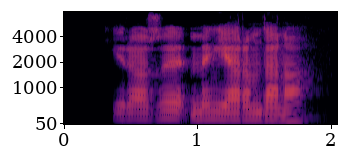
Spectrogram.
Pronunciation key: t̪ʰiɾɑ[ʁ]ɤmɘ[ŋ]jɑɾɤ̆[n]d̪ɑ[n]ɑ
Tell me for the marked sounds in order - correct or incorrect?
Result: incorrect: ʒ, correct, incorrect: m, correct

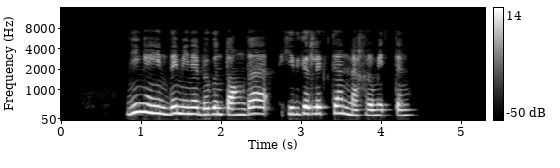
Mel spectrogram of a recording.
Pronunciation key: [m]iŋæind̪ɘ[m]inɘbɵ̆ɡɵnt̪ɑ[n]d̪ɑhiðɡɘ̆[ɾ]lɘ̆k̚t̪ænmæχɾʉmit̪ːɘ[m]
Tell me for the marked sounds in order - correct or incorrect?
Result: incorrect: n, correct, incorrect: ɴ, correct, incorrect: ŋ

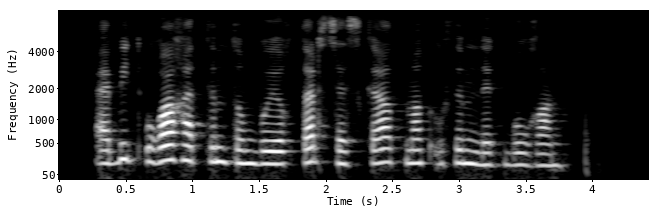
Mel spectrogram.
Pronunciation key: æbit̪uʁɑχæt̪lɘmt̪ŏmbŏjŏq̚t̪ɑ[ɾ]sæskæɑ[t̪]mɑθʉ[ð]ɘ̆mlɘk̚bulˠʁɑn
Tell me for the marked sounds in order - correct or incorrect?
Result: correct, correct, incorrect: θ

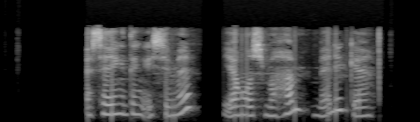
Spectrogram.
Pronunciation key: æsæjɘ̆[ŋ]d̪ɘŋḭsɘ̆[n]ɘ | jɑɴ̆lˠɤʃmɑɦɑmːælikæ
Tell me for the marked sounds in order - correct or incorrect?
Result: correct, incorrect: m

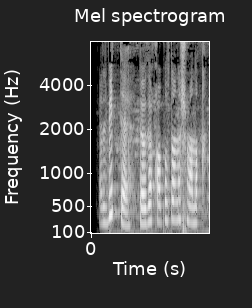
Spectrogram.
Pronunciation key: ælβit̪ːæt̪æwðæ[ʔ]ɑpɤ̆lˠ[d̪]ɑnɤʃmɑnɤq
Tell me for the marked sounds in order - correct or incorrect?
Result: incorrect: q, incorrect: t̪

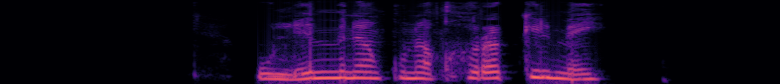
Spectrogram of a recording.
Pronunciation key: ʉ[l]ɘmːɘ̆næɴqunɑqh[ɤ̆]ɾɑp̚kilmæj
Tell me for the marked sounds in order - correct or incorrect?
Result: correct, incorrect: ŏ

